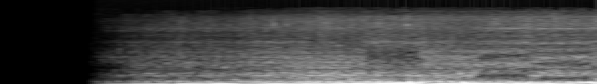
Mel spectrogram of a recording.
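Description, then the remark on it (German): A small motorboat engine starts up after a brief silence and chugs steadily with a low, droning rumble, fairly loud, with no voices, as the boat is steered through narrow canals late in the afternoon. “Monoton tuckerte der Motor des Kleinbootes vor sich hin,”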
